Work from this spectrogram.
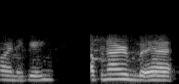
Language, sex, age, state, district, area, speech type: Assamese, female, 30-45, Assam, Dibrugarh, urban, conversation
